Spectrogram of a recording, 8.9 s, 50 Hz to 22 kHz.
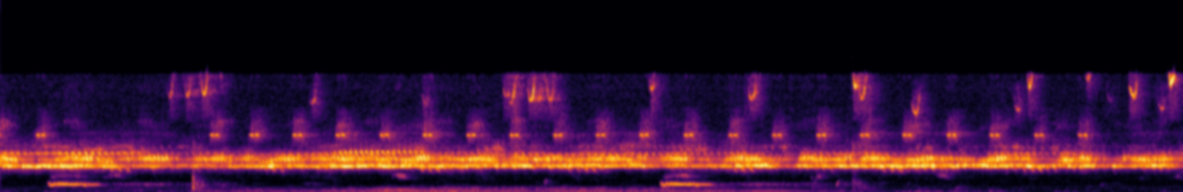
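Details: An owlet in a tree at a waterhole on Djuma Game Reserve, Sabi Sand, South Africa, at 00:38 on 11/12/2023, gives two clear whistled notes about five seconds apart, each rising then holding steady, over a shrill night-insect chorus.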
